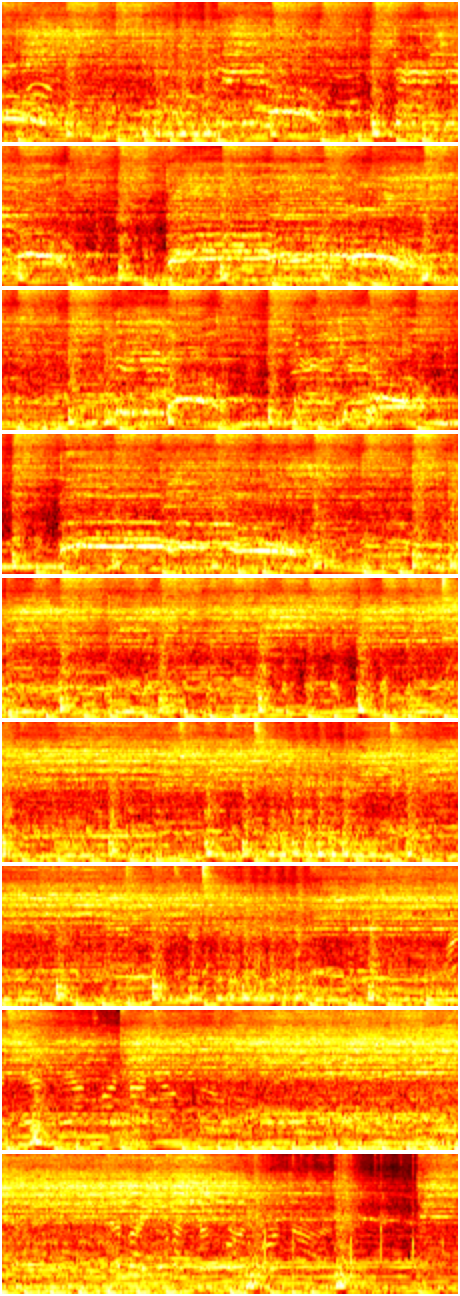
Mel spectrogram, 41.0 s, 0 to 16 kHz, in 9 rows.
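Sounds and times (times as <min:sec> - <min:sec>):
drum kit beat: 0:00.0 - 0:41.0
electric guitar: 0:00.0 - 0:41.0
rock band playing: 0:00.0 - 0:41.0.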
